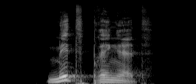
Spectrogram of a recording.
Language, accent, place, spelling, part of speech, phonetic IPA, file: German, Germany, Berlin, mitbringet, verb, [ˈmɪtˌbʁɪŋət], De-mitbringet.ogg
- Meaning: second-person plural dependent subjunctive I of mitbringen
